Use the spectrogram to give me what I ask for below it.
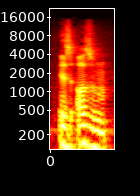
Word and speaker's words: osm: original designer was Czech the word for eight and Czech isum which is spelled osm the puzzle also is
